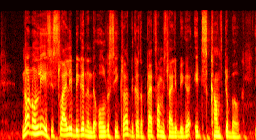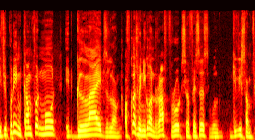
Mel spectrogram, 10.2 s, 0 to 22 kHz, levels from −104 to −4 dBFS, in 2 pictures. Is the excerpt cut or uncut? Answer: cut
